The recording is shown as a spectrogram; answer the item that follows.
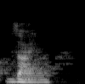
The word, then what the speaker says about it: zaino: Um zaino giallo, um zaino já a pronúncia dolce, né? Está aqui nos nossos exemplos, ó, zaino. Pronúncia dolce, som de DZ.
